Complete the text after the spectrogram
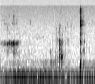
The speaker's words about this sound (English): This was due to, and you could possibly hear it in my voice as I take another sip of coffee.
